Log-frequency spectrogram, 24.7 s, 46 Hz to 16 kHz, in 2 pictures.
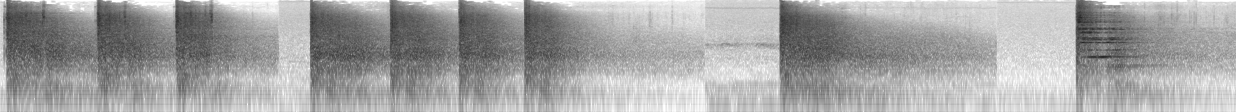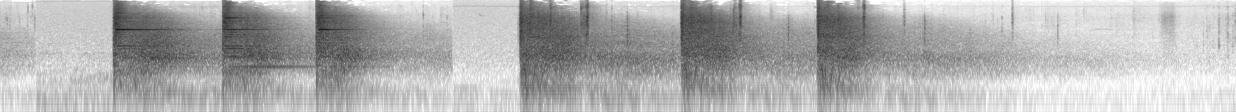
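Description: About fifteen shots from a 12-gauge Mossberg 590A1 pump-action shotgun firing 00 buckshot. Each shot is a sharp crack followed by a long fading echo; seven come in a quick string during the first five seconds, then single shots, then two runs of three, and a few tails carry a metallic ring.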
